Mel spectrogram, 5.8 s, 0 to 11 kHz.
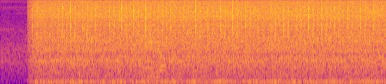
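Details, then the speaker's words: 1977 Chevy C10 V8 after replacing broken rocker arm and pushrod: catches into uneven lumpy idle with stumbling beat like a dead cylinder; running rough like a misfire, owner suspects damaged valve. "we got it running again but we still think there's an issue it it's running rough almost like a misfire and we think we quite possibly may have a damaged valve"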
